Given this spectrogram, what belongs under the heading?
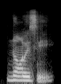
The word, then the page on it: noisy: Indian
